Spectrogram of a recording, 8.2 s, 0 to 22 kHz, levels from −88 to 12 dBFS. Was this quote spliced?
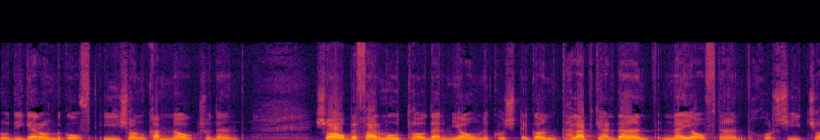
no; 0 cuts

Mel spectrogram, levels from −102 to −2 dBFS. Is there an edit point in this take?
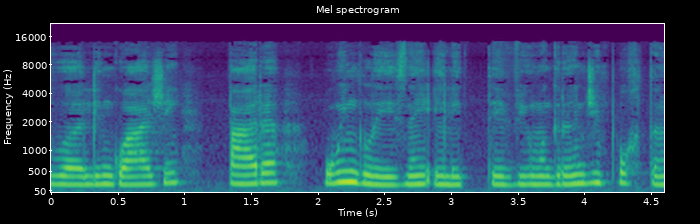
no; 0 cuts

